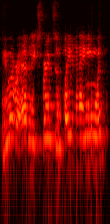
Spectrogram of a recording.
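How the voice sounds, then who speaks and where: An actor playing a brash, folksy, wisecracking husband in 1940s radio comedy, slangy and full of bluster. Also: male voice, high voice, completely flat delivery, very fast, a bit bright. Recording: very noisy, muffled, echoey old radio.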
